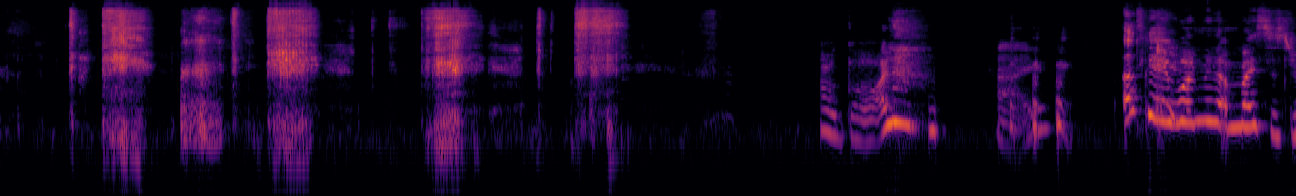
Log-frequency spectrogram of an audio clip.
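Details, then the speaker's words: Sister sneezing repeatedly all morning: a run of about five quick, noisy sneezes, then a few squeaky voiced sounds. "She's been doing this all morning. I have sneezes. Yeah. That one was just weird. Are you screaming or sneezing? Sneezing."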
